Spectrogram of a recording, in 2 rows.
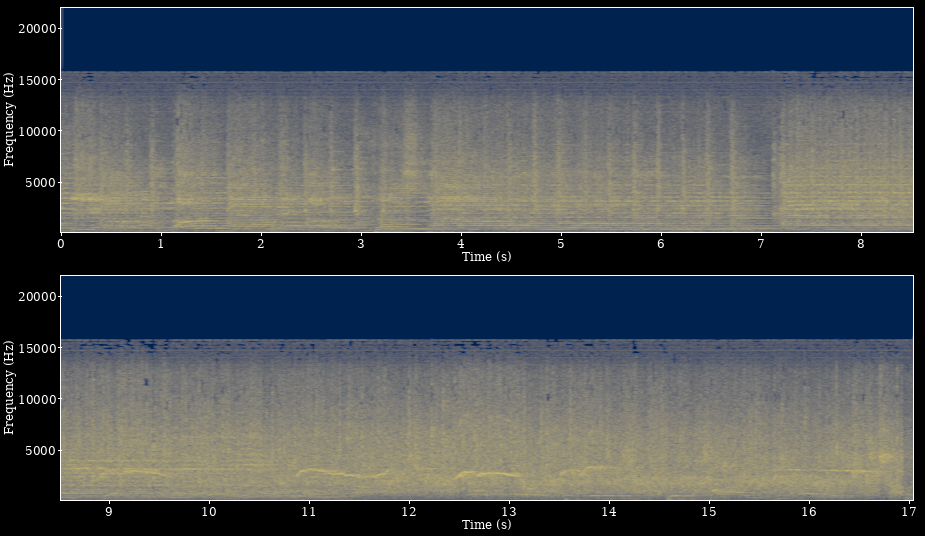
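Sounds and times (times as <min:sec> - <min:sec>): music playing: 0:00.0 - 0:17.0
voices calling out: 0:00.0 - 0:17.0
people applauding: 0:04.0 - 0:17.0.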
